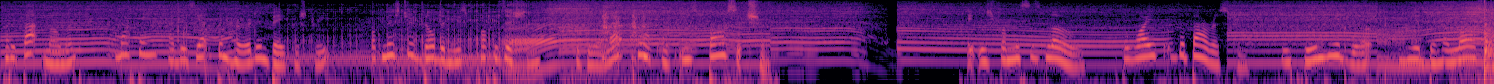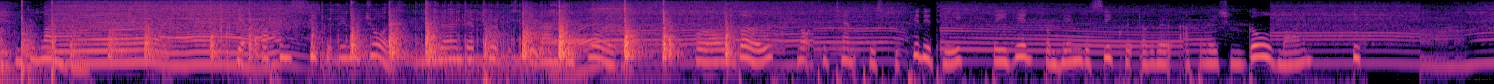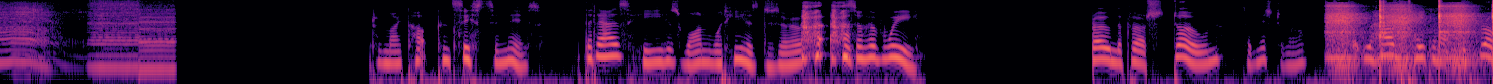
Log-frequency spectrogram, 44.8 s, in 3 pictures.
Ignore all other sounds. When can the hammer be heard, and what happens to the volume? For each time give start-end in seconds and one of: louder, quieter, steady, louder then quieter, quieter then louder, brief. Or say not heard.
14.5-22.4 louder
43.1-44.7 brief.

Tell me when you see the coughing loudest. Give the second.
38 s.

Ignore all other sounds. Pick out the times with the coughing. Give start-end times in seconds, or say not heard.
6.0-6.5, 37.9-38.4.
